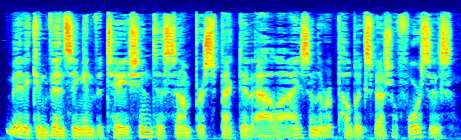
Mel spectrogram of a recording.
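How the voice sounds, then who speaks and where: A man's voice: extremely low pitch, animated, fairly quick, husky, dry recording, exaggerated voice. An actor playing a sly male spy with a dry, wry, confiding manner, in a video game.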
